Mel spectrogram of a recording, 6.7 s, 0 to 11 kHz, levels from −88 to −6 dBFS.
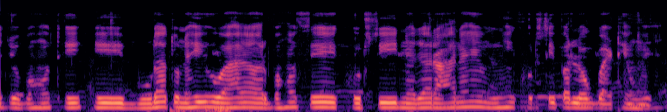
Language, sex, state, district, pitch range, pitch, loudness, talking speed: Hindi, male, Chhattisgarh, Kabirdham, 135-150 Hz, 140 Hz, -31 LUFS, 195 wpm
